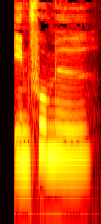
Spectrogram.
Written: infomøde

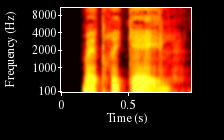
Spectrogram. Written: madrigal

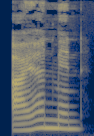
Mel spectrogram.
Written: ironman

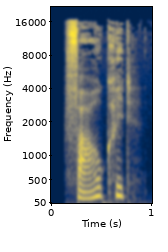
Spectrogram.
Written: farvekridt

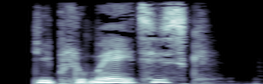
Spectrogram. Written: diplomatisk

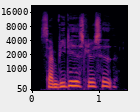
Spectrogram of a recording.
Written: samvittighedsløshed

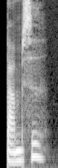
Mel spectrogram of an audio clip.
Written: bamset

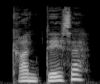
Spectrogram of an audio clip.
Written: grandezza

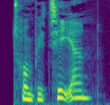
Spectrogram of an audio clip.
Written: trompeteren

